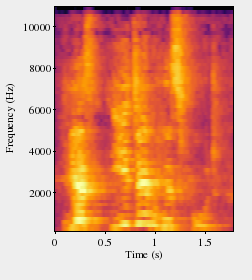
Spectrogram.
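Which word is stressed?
has. The stress falls on the word has. He has indeed finished eating it. "उसने अपना खाना खा लिया है"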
